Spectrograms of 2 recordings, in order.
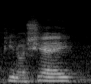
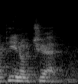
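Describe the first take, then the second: First: The name is said with the North American pronunciation. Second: The name is said with the Chilean pronunciation. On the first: "very common in North America and Europe" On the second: "I will kind of try to stick to the Chilean pronunciation"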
